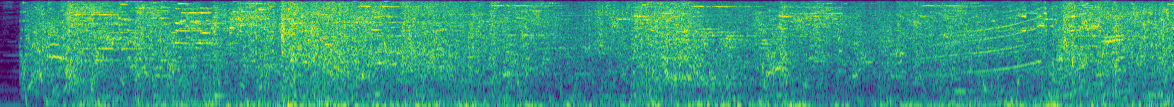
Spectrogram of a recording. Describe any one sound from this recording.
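Magic blasts burst and zap in a game fight.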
